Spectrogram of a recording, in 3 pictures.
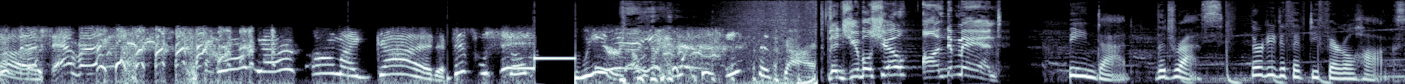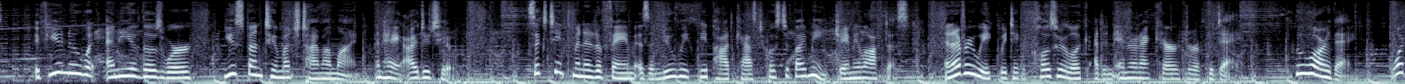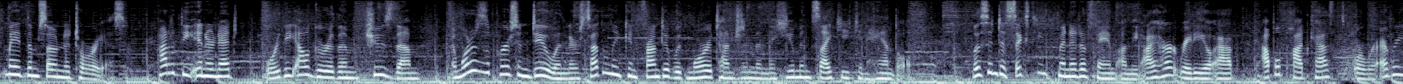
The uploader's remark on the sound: Phone prank style. On the phone today.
